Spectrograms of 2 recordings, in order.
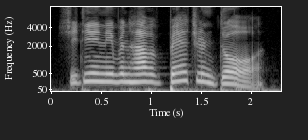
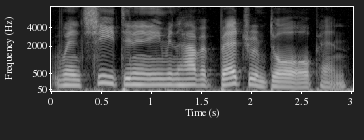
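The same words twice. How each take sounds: First: "She didn't even have a bedroom door" said higher, stress on "have"; emphatic repeat. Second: Said in the usual way. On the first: Real, not acted. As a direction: press "have" and lift the whole line higher. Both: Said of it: "no, wait, I shouldn't say he".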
